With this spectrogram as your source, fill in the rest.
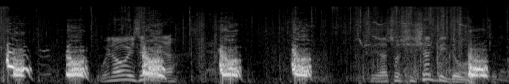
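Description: A dog whines and yowls between barks.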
